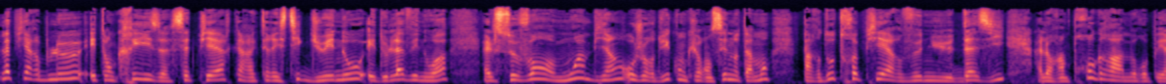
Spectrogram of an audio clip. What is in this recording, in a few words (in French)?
Reportage; France bleue nord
